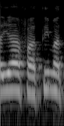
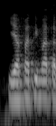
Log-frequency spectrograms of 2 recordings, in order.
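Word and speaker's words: يا فاطمةَ: Keliru ya. Ya Fatimata betul.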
